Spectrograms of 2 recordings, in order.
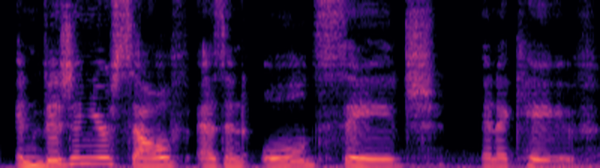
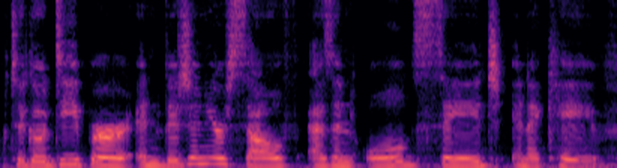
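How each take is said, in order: First: Slow it down and draw them inward; guided visualization. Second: Reading card aloud. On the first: Acted. Guiding viewers with eyes closed, slow calm visualization. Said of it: "close your eyes". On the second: Shown as a demonstration. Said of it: "So this says".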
